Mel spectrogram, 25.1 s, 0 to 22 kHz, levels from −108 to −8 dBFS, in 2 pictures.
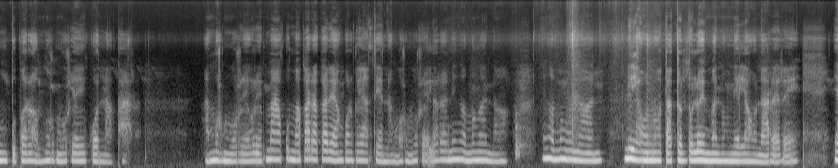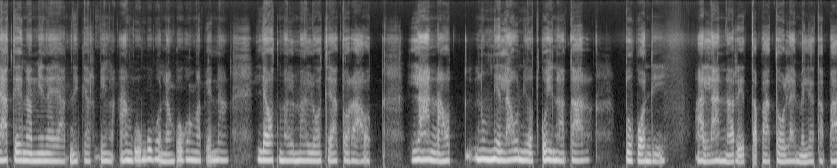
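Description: No faults present; the speech signal holds steady across the whole recording with nothing to flag.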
